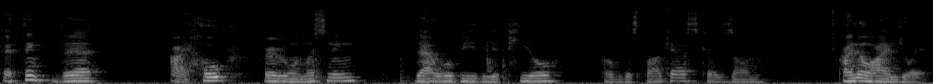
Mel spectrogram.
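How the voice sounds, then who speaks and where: A man with an American accent speaks at a fairly slow pace, leaving long, frequent pauses, his medium pitch showing ordinary variation. His tone is dark and mellow, somewhat breathy, with audible room echo. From Colorado. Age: 30s. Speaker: podcast co-host. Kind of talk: casual chat. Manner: hesitant, many fillers.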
